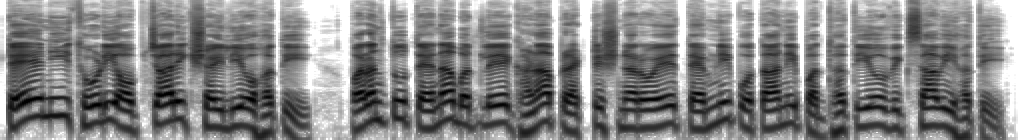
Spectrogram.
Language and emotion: Gujarati, neutral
